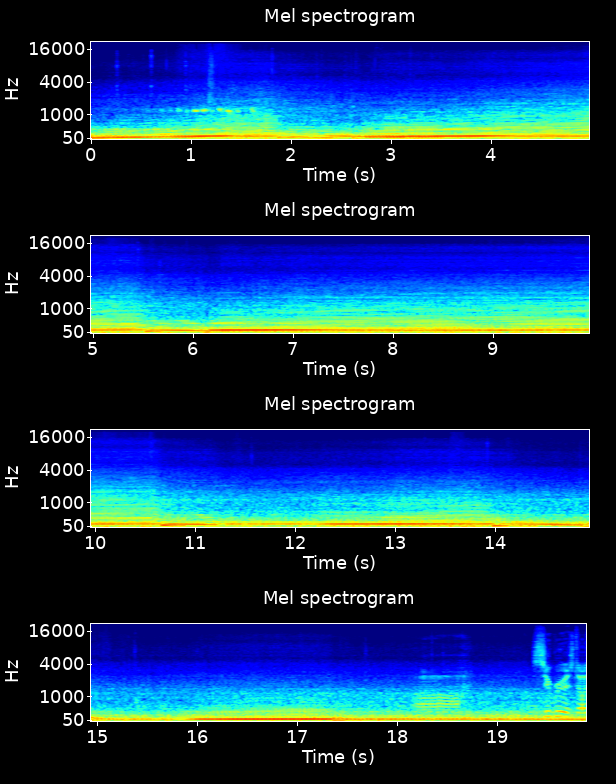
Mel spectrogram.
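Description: A Subaru BRZ engine with an unequal length header revs repeatedly, rising and falling in loud pulls from inside the car, with people talking over it.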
